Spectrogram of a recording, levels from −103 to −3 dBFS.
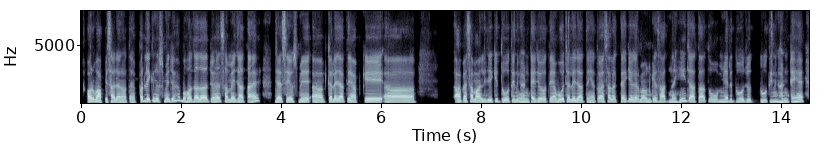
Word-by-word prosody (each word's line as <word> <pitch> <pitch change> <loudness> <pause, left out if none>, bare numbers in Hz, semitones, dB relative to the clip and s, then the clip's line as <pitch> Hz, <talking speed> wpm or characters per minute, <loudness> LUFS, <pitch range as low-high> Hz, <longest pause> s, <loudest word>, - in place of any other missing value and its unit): और 160 - +5
वापिस 145 -3 +3
आ - - +2
जाना 115 0 +1
होता 115 +2 -4
है। 120 - -4
पर 185 - +2
लेकिन, 190 +2 +2
उसमें 180 +1 -1
जो 185 - +1
है, 240 - -2
बहुत 160 -5 +2
ज़्यादा 165 0 +5
जो 155 - +1
है, 165 +1 +3
समय 145 0 +1
जाता 140 +1 +1
है। 175 +7 +2 0.4
जैसे 140 +1 +2
उसमें 145 0 -1
अ, 135 -2 +1
चले 155 +1 +2
जाते 145 -1 +1
हैं 135 - +2
आपके 140 +1 -1 0.2
अ, 125 -2 +2 0.8
आप 145 0 +2
ऐसा 150 +3 +1
मान 145 -3 +2
लीजिए 140 +2 -1
कि 180 - -3
2-3 150 +1 -1
घंटे 140 +1 -1
जो 145 +1 0
होते 140 +1 -2
हैं, 145 - +1
वो 150 +4 +2
चले 160 -4 -1
जाते 135 0 -1
हैं। 125 0 -3
तो 160 - -1
ऐसा 155 +2 -2
लगता 160 0 -2
है 165 - -1
कि 170 - -1
अगर 160 0 0
मैं 160 0 -1
उनके 150 +1 -2
साथ 155 0 0
नहीं 150 +9 -1
जाता, 145 -4 +1
तो 170 0 -7
वो 160 0 -3
मेरे 155 0 -2
2, 150 0 -3
जो 155 0 -2
2-3 145 +2 -5
घंटे 135 +2 -2
हैं, 175 - +1
150 Hz, 245 wpm, -22 LUFS, 140-160 Hz, 0.8 s, और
